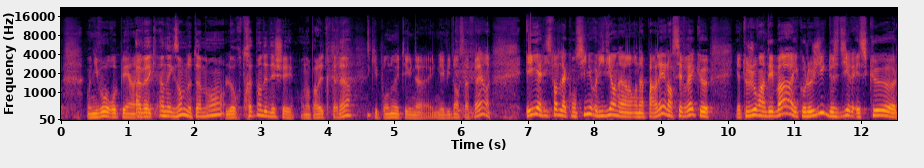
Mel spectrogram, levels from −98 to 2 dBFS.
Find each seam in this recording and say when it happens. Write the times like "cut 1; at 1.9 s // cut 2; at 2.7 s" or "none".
cut 1; at 2.5 s // cut 2; at 4.6 s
